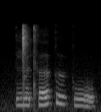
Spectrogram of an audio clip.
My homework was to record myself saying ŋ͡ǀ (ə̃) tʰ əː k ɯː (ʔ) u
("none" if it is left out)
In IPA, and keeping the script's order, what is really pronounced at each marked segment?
ə̃, k

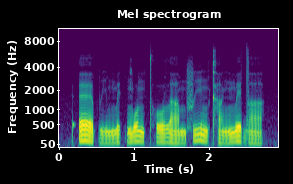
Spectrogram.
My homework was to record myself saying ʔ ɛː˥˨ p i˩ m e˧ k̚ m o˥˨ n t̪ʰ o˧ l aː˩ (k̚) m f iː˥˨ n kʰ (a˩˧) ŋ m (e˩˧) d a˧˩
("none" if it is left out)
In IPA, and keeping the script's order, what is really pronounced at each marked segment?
none, a˩˧, e˥˨

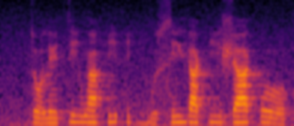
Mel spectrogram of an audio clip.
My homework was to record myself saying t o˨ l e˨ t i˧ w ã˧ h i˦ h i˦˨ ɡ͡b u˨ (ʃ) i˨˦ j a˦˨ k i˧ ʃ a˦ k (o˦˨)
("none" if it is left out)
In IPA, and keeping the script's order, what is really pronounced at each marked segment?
s, o˦˨

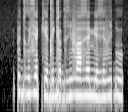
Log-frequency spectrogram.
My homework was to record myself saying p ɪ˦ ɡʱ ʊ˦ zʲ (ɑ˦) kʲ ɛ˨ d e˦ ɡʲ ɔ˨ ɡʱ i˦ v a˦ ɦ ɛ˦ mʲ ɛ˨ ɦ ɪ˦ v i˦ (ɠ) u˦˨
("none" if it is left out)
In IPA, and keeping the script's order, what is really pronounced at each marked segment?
a˦, ɠ

